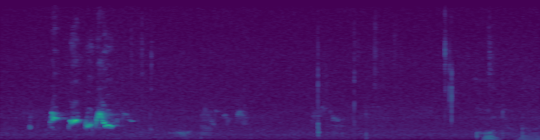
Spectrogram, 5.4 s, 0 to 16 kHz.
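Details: Decoy red-whiskered bulbul at Chùa Hương, Vietnam, 31 March 2018, sings one rich four-note whistled phrase. Scattered clicks, soft chirps and a low sliding squeak follow.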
